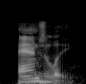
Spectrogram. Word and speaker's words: Angley: I never know how to say his name. Angley. There you go.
